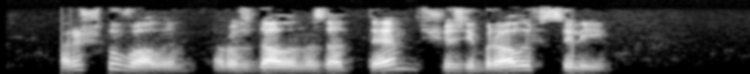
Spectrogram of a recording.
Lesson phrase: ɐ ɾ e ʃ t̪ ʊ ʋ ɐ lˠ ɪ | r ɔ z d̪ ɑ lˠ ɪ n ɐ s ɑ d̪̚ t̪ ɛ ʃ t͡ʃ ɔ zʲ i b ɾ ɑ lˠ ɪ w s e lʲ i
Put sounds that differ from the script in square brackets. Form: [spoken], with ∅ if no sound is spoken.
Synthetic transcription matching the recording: ɐ ɾ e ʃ t̪ ʊ ʋ [ɑ] lˠ ɪ | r ɔ z d̪ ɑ lˠ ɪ n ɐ [z] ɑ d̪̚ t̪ ɛ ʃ t͡ʃ ɔ zʲ i b ɾ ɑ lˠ ɪ w s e lʲ i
